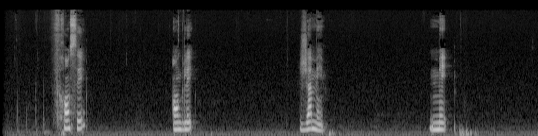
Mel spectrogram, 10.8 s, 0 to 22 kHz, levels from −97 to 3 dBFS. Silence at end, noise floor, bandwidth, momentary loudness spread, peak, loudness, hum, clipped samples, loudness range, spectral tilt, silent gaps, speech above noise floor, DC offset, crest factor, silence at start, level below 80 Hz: 1.35 s; -59 dBFS; 16 kHz; 23 LU; -6 dBFS; -25 LUFS; none; under 0.1%; 6 LU; -4 dB/octave; none; 35 dB; under 0.1%; 24 dB; 1.1 s; -54 dBFS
